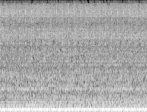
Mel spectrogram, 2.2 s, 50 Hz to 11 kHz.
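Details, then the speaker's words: Classic Mini carburettor engine after Gunson Colourtune mixture and idle adjustment, blue plug flame: smooth, even low hum at steady idle around 900 rpm, no misses or knocks; sounding nice, running cleanly. "So idle, you want about 900 RPM. Sounding nice."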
